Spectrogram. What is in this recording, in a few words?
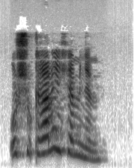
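"Ur cukkeɣ ara ad iyi-tamnem.", Kabyle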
